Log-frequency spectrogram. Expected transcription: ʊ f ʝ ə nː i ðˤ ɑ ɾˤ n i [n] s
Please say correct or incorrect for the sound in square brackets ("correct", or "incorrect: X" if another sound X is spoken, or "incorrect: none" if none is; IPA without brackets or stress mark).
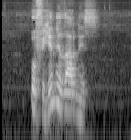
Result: incorrect: none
